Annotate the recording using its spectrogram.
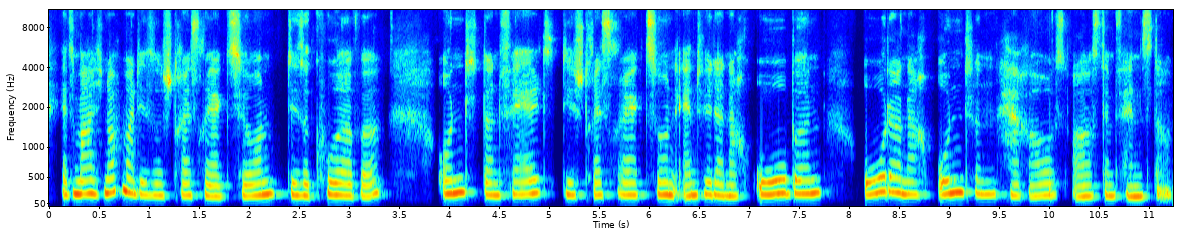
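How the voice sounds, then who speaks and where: In a Rhenish accent, a woman speaks at a very slow pace with a dark, mellow tone, a somewhat breathy quality and monotone, flat intonation. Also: medium pitch for a woman. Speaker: trauma therapist. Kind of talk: interview.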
